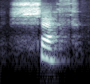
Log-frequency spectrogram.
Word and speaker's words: chef: Faites attention, chef c'est un mot que les Anglais ont volé du français. C'est un mot français. Alors on le prononce avec bien ch, chef, parce que c'est un mot français.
